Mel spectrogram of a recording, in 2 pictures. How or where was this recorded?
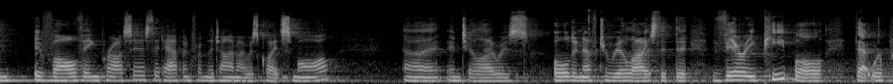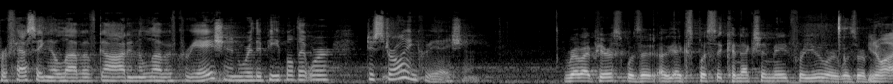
live audience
